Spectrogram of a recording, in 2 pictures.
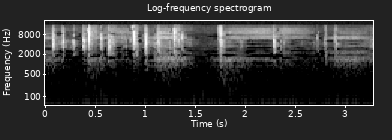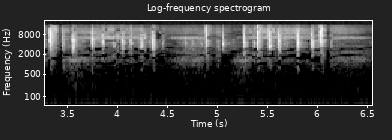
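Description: Computer keyboard being typed on, faint, in quick irregular runs of keystrokes with short pauses between them.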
